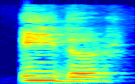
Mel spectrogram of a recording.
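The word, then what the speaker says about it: either: इनमें आता है मेरे बच्चे ईच, एवरी, ईदर, नीदर, जिसे आइदर या नाइदर भी कह सकते हैं बेटा, ठीक है।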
